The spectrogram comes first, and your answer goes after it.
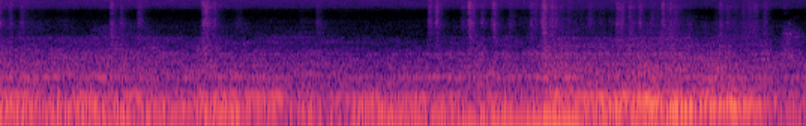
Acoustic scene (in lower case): bus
